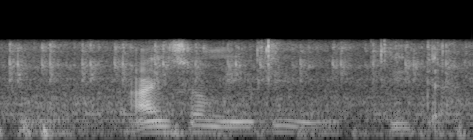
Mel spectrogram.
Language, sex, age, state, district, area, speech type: Odia, female, 60+, Odisha, Jagatsinghpur, rural, spontaneous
